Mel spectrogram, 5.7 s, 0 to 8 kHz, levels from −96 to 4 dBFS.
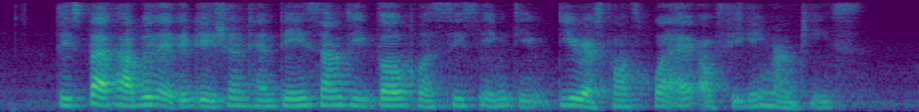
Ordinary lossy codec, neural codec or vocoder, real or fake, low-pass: none; codec, 16 kHz, 0.5 kbps, FunCodec, trained on LibriTTS, 25 frames a second; fake; 7.2 kHz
